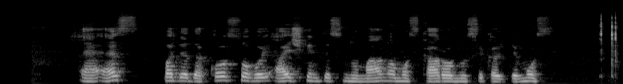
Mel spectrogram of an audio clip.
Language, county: Lithuanian, Vilnius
